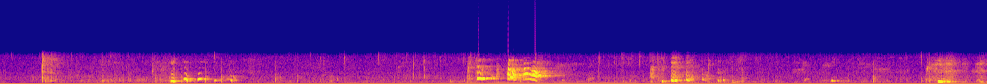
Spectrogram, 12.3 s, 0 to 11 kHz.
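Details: Gizmo, a 10-week-old Shih Tzu puppy, in his first sock-fight before going to sleep at night: short clusters of growly, whiny yips every few seconds, separated by quiet stretches in a small indoor room.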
